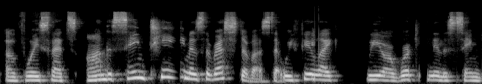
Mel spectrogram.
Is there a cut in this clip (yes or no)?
no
